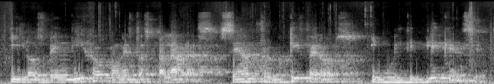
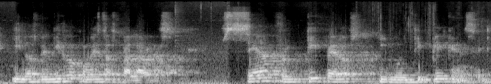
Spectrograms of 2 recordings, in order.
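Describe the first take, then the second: The two takes are said the same way.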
